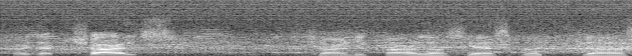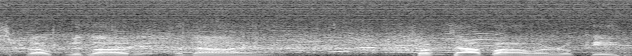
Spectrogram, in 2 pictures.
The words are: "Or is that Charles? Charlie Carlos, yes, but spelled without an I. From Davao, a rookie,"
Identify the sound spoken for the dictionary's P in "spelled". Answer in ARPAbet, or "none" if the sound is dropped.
P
